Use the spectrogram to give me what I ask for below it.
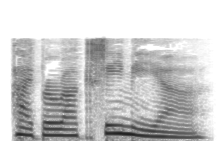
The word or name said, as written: hyperoxemia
